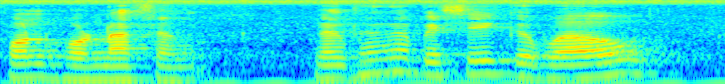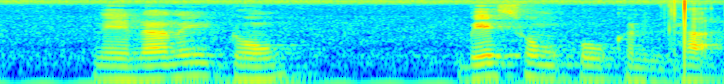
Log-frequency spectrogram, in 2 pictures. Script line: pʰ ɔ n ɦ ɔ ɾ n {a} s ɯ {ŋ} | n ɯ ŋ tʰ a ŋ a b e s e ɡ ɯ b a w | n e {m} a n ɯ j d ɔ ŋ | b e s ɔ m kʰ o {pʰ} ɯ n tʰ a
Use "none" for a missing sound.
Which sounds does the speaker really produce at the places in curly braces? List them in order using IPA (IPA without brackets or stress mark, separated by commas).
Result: a, ŋ, n, kʰ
